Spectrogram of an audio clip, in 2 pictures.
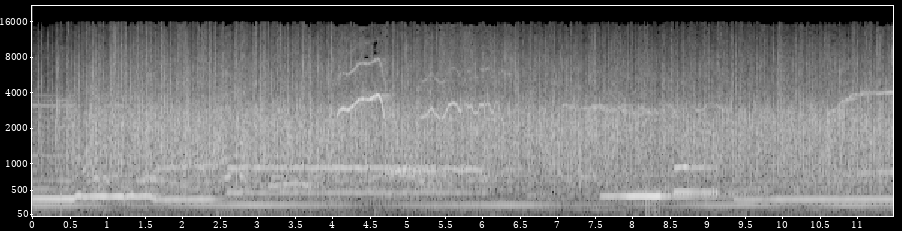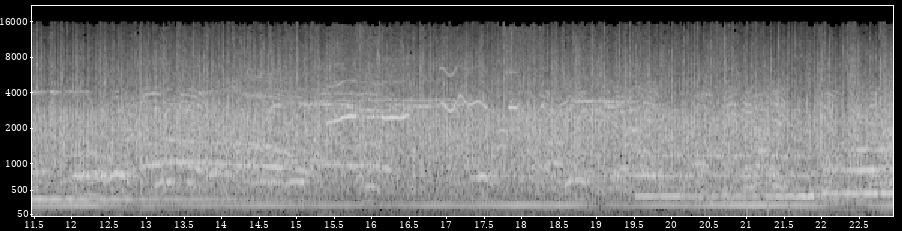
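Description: Audience applauding and cheering, with whoops that rise and fall in pitch, over slow music with long held notes.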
